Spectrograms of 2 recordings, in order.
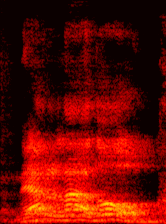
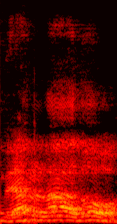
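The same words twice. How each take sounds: First: Slow, loud Gyeongsang dialect drawl. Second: Quicker Gyeongsang dialect line. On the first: Pastor imitating a Gyeongsang man proposing, slow dialect. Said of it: "경상도 프로포즈". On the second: Pastor repeating the Gyeongsang proposal line in dialect. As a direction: toss off the Gyeongsang phrase again. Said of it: "경상도에서는". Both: Retold or imitated.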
